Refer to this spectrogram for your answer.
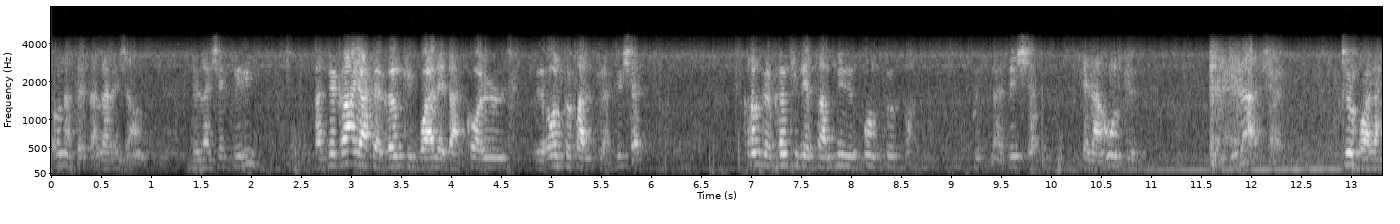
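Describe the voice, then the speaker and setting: With long, frequent pauses and big swings in loudness, a man with a high pitch speaks at a moderate pace and ordinary pitch variation over noticeable background noise. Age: 60s. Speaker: village chief. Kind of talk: public meeting address.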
